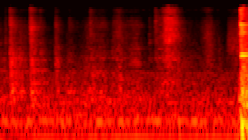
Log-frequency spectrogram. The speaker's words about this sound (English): First, grab his plate. Second, grab a cutting board and a knife.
